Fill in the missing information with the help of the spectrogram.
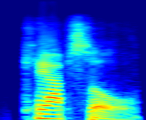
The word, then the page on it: capsule: American English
